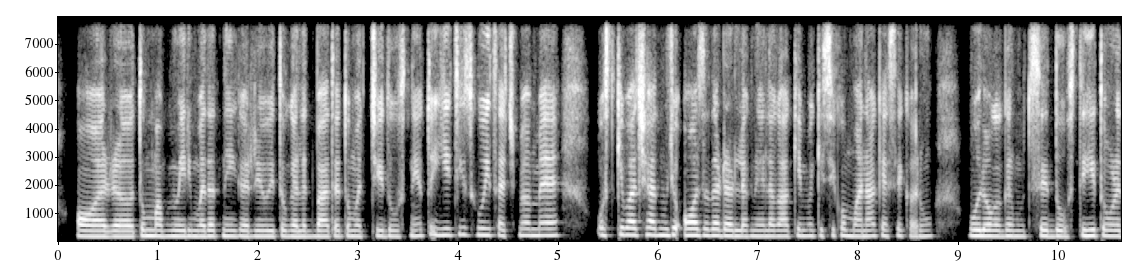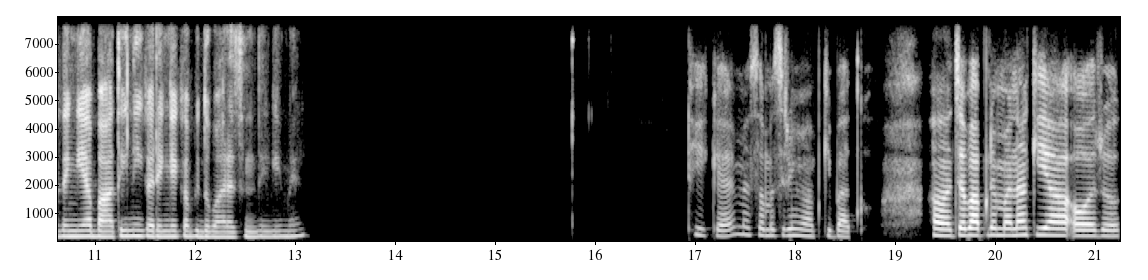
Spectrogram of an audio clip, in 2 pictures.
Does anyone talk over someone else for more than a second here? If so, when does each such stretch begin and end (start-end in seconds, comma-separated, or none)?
none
